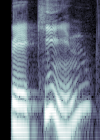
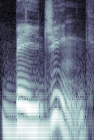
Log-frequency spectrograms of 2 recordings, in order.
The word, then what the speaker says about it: Beijing: So some people might say Beckin, others might say Beijing. I personally say Beijing. Beijing or some people don't pronounce DG Beijing or Beijing. So different people say it differently.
